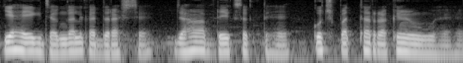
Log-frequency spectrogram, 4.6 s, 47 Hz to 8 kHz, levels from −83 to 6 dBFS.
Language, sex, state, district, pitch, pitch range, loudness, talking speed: Hindi, male, Uttar Pradesh, Lalitpur, 120 Hz, 110-125 Hz, -19 LUFS, 195 wpm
